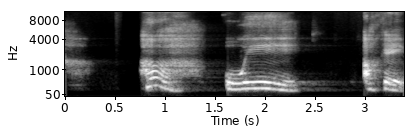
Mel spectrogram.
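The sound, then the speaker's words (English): A deep breath drawn and let out: breathy, partly voiced sighing in a few separate bursts, with silence in between. “So let's just take a deep breath and realize,”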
